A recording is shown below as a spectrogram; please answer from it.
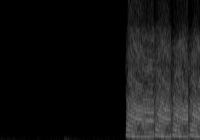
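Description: Air horn sound effect played from a soundboard: after a second of near silence, one long horn tone with many overtones comes in suddenly, its pitch dipping slightly at the start and then holding.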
